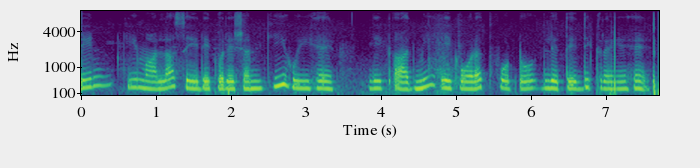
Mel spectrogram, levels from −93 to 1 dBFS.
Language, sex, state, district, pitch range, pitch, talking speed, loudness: Hindi, female, Rajasthan, Jaipur, 210-235 Hz, 215 Hz, 130 wpm, -19 LUFS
